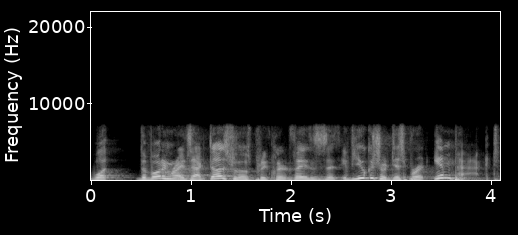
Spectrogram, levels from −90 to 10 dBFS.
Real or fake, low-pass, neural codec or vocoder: real; 7.2 kHz; none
